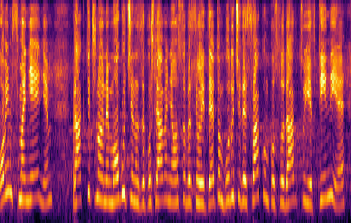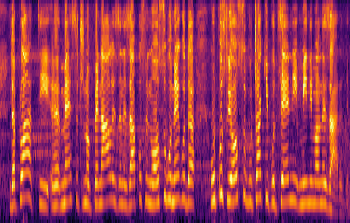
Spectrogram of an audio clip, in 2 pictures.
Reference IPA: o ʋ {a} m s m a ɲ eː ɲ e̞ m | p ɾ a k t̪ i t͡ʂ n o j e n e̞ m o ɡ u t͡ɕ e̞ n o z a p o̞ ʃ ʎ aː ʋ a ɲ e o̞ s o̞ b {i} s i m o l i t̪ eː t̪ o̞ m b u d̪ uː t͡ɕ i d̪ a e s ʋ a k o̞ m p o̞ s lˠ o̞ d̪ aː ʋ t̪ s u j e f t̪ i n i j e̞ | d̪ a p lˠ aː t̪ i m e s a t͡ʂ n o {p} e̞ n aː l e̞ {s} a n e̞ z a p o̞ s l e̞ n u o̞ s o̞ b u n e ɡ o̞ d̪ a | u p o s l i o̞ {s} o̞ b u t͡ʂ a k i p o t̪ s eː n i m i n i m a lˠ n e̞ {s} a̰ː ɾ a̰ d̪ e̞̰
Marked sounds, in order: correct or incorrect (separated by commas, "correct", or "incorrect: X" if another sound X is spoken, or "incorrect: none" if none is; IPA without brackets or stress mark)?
incorrect: i, incorrect: a, correct, incorrect: z, correct, incorrect: z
